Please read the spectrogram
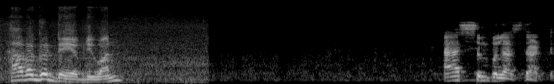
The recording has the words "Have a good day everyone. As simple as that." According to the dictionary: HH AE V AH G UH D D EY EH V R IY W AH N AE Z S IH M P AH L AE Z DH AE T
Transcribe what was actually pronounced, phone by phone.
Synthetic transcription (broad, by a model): HH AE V AH G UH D D EY EH V R IY W AH N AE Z S IH M P AH L AE Z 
